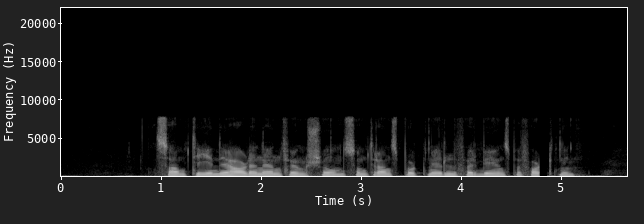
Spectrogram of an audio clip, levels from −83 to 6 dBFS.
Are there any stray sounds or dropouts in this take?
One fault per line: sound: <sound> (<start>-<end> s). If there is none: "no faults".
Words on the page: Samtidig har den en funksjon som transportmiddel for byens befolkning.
sound: dropout (4.8-4.9 s)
